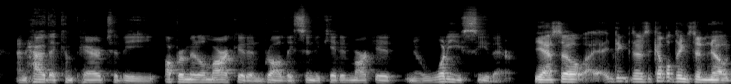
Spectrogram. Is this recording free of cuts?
no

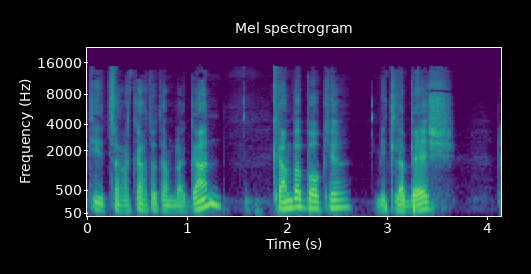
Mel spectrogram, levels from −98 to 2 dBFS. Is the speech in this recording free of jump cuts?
no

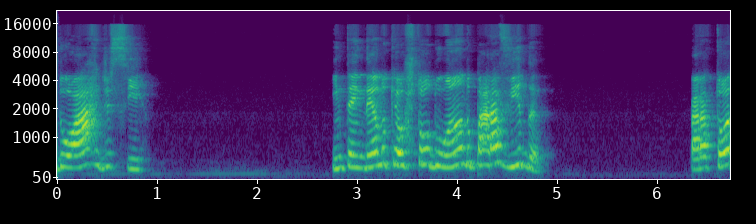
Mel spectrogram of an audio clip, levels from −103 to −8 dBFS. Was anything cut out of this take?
no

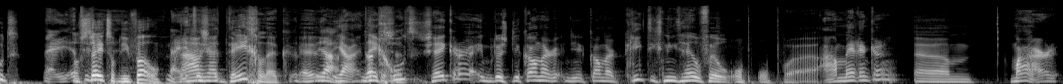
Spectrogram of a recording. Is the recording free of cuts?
yes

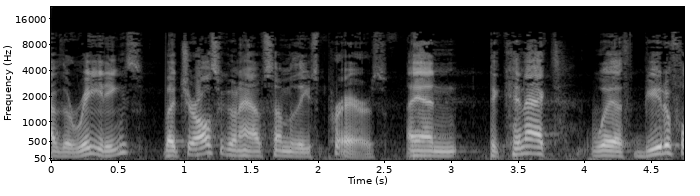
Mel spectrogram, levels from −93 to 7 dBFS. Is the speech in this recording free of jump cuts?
yes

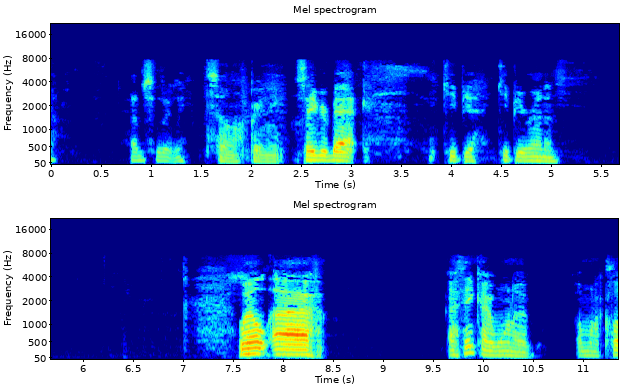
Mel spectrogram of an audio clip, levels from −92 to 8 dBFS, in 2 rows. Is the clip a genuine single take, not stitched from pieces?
no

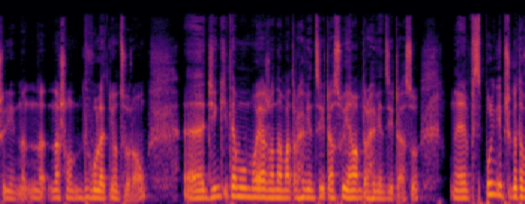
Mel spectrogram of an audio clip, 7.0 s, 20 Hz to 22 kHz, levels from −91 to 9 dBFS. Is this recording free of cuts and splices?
yes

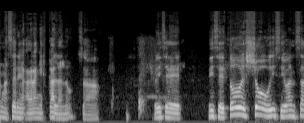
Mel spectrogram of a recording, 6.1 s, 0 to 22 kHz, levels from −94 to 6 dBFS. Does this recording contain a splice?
no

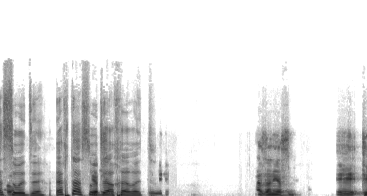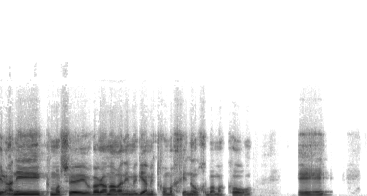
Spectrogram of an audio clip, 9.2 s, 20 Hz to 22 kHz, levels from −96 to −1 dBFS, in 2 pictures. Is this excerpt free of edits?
yes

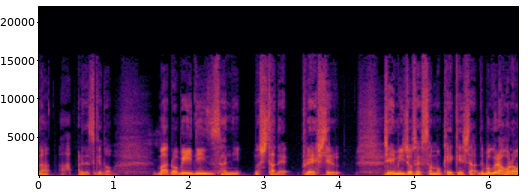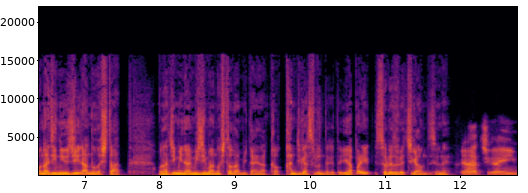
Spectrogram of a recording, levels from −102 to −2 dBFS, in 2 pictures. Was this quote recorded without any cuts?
no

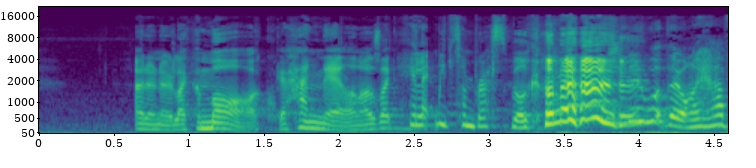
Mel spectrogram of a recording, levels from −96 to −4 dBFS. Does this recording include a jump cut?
yes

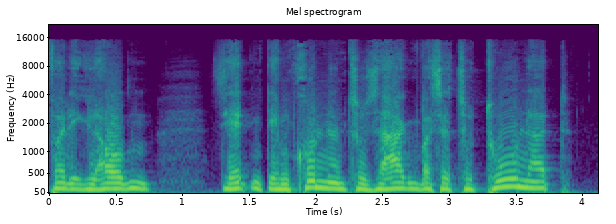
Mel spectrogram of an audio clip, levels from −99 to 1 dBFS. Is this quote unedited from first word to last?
no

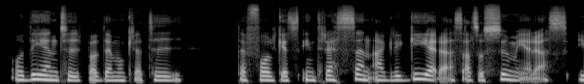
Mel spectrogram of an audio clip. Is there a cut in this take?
no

